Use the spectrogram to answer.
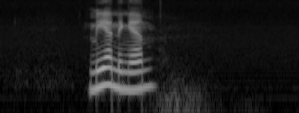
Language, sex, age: Swedish, female, 23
